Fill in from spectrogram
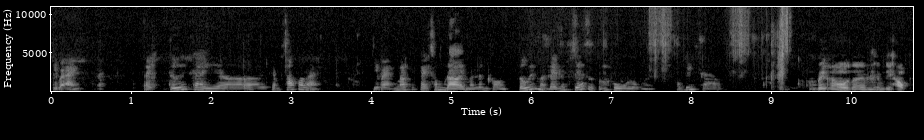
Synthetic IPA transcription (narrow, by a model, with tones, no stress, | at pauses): t̪ʰḭ˧˩ɓa̰ː˧˨n | la̰ː˧˨jt̪ɨ˨˦jka˧jəː˨˩t͡ɕaː˧msɔ˦˥wk͡p̚ʔəː˨˦ɓa̰ː˧˨n | t̪ʰḭ˧˩ɓa̰ː˧˨nːɔ˨˦jkaː˨˦jka˧jsə˨˦wŋ͡mɗəː˨˩jmaː˨˩le˧nkɔ˨˩nt̪ɨ˨˦jmaː˨˩ɗe˧˩nɔ˨˦t͡ɕe˦˥t̚la˨˩t̪ə˧˨˦mfu˧lu˧ənə˨˩jhə˧wŋ͡mɓi˦˥ət̚saː˧˩w | ʔɛ˧mɓi˦˥ət̚saː˧ho̰˧˨jnɔ˨˦ʔɛ˧mʔɛ˧mɗi˧ha˨˩wk͡p̚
